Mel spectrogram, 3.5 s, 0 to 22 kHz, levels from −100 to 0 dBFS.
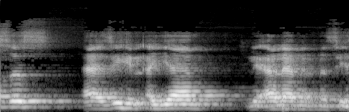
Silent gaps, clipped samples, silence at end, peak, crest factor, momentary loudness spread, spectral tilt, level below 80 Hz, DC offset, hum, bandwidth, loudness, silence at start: none; under 0.1%; 0 s; -2 dBFS; 16 dB; 17 LU; -5.5 dB/octave; -74 dBFS; under 0.1%; none; 7.8 kHz; -16 LUFS; 0 s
